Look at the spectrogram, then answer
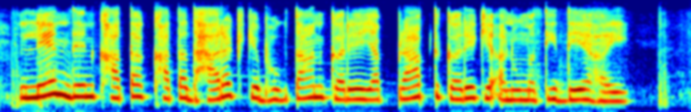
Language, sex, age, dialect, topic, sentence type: Magahi, female, 56-60, Southern, banking, statement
